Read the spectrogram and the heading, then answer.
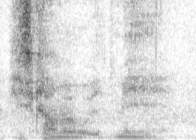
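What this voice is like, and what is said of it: Character voice, Jango Fett-like. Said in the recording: “That's my impression so far... I'm finding it hard to shake like a Jango Fett whenever I do this”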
